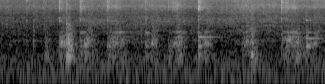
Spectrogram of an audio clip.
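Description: Potato, onion and chili frying in oil in a kadai with salt added, a soft continuous sizzle punctuated by regular sharp scrapes and clinks of stirring.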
